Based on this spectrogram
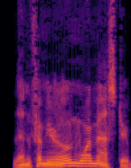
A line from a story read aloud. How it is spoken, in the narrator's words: Borsk said evenly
